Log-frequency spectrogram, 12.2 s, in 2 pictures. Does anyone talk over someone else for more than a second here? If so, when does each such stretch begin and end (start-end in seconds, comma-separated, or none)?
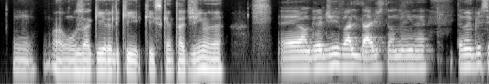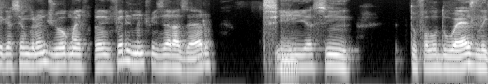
none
